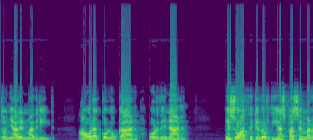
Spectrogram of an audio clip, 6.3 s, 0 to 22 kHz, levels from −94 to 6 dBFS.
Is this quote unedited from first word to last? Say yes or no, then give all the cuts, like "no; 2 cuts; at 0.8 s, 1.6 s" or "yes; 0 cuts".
no; 1 cut; at 2.0 s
